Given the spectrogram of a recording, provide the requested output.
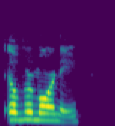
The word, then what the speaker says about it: Ilvermorny: All right, so Ilvermorny, I think that's how you say it. Yes, Ilvermorny. It's probably the only one I can pronounce correctly out of the lot of them.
